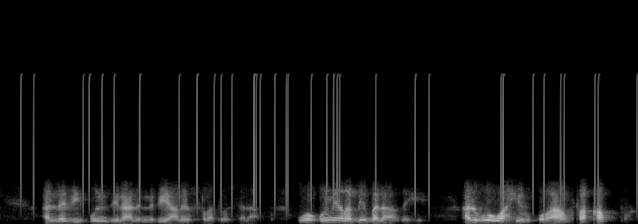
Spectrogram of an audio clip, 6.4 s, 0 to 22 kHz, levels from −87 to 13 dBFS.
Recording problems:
thin; very; fading below 400 Hz
phone-call audio
crackle, like an old record; noticeable; 15 dB below the speech

